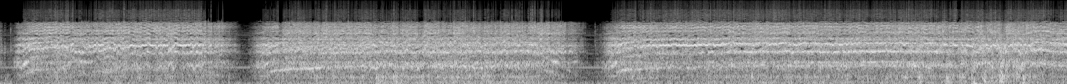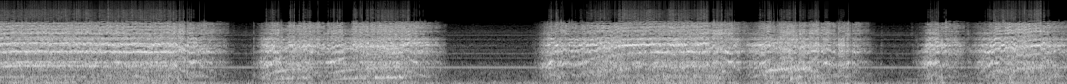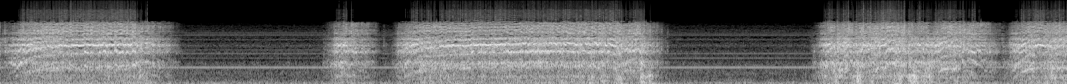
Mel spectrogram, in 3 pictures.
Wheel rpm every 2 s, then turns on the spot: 150, 140, 140, 180, 230, 230, 130, 100, 130, 90, 100, 90, 90, 180, 50, 130.
none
